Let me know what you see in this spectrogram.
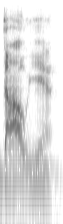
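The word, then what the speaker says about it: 導引: Do-in is a Japanese term. It is actually derived from the Chinese. They called it Dao Yin. That was the Chinese pronunciation.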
